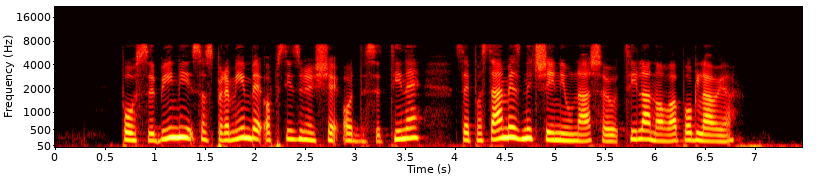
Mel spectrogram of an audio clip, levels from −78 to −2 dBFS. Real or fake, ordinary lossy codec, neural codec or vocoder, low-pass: fake; none; codec, 16 kHz, 1 kbps, X-Codec, HuBERT features, trained on LibriSpeech; 7.2 kHz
